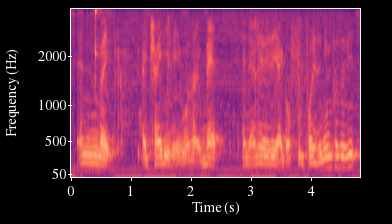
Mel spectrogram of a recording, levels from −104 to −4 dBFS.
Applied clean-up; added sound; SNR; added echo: none; Cutlery, silverware / Dishes, pots, and pans; 7 dB; none.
